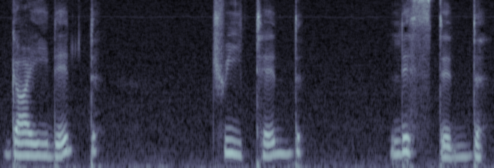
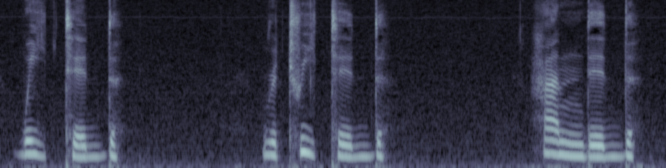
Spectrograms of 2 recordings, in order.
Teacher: a puff of air that is not strong or aspirated voice ID is a voiced sound so you can place your hand on your throat to feel the vibration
